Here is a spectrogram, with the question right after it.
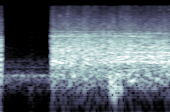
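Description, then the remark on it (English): After a half-second of near silence, a loud wall of cheering from Members of Congress bursts in as the President of the United States is presented, played from a recording; it holds steady, a dense roar of many voices and noise with no single speaker. “All right, fast forward to fucking the cheering.”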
